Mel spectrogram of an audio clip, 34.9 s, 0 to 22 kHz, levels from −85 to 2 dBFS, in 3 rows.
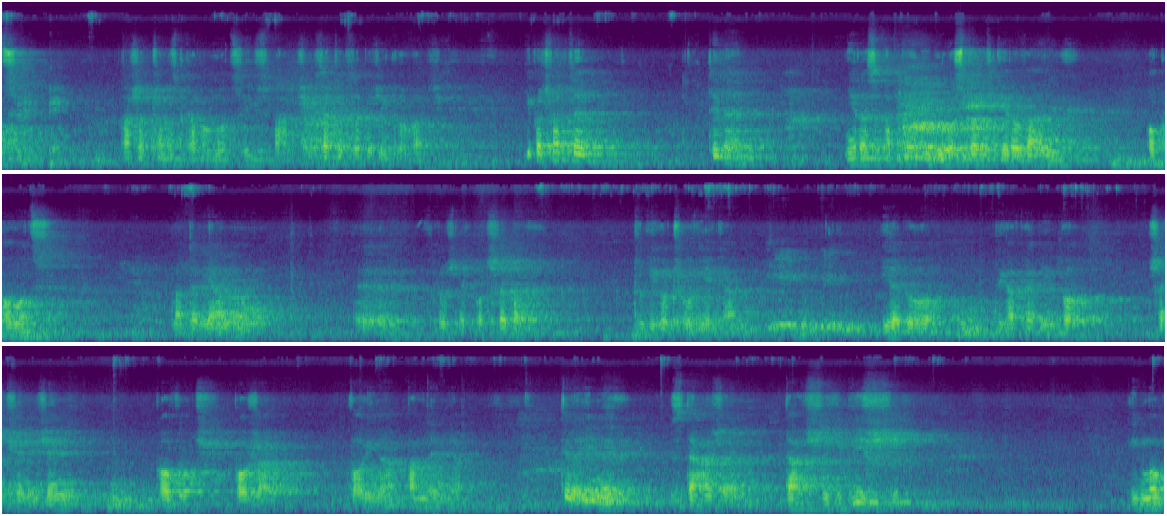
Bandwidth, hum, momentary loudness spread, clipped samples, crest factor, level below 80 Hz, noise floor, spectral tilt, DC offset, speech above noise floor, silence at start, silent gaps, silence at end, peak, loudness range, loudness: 17.5 kHz; none; 18 LU; under 0.1%; 24 dB; -60 dBFS; -45 dBFS; -4 dB/octave; under 0.1%; 23 dB; 0 s; none; 0 s; 0 dBFS; 8 LU; -23 LUFS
